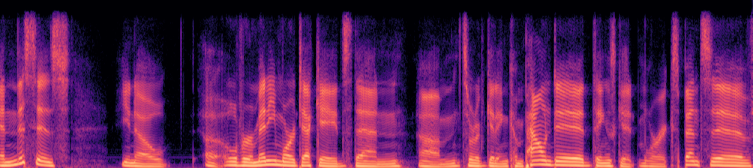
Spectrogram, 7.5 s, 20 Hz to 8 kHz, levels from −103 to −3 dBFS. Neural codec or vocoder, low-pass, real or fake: none; 7.2 kHz; real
